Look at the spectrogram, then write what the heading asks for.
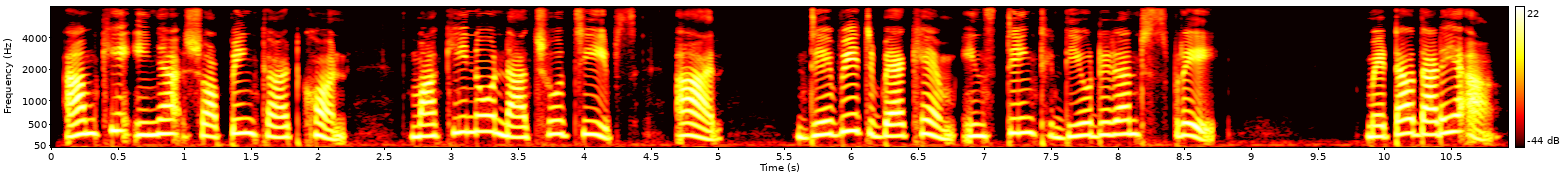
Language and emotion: Santali, neutral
